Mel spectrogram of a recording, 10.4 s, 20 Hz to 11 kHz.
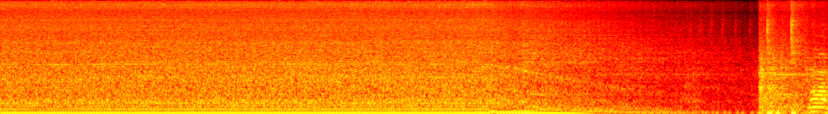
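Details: Lincoln Electric Ranger GXT welder, 2-cylinder engine, that turned over but wouldn't start (customer suspected bad gas). Started with choke, air filter off: steady, even thrum for about six seconds, then winds down at shutoff. Runs smoothly.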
